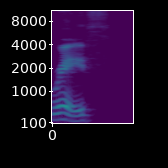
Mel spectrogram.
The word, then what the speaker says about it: Ralph: His full name is Ralph, spelled Ralph, pronounced Rafe.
